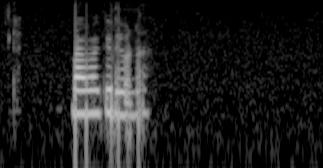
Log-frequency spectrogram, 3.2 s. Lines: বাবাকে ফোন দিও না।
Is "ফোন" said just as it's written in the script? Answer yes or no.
no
